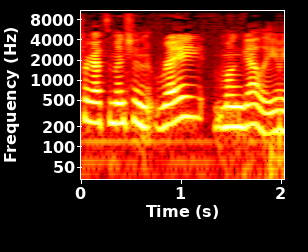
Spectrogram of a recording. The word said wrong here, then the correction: Mongelli: Am I saying this right? – Mungelli. Yeah.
